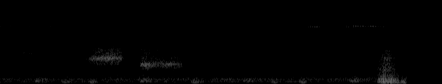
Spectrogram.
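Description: Near silence: a faint, steady, high-pitched chirring, with a short thump near the end.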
